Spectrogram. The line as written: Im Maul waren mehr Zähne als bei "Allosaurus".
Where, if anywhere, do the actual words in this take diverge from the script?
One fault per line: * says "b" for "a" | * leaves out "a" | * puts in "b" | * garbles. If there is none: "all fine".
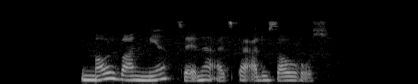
all fine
